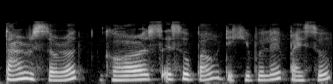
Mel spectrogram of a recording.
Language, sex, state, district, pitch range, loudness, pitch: Assamese, female, Assam, Sonitpur, 200-250 Hz, -15 LUFS, 225 Hz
